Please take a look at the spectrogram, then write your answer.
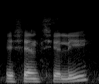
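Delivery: "essentially" opening on an ay sound, ay-SEN-shuh-lee; starting with "e". Shown as a demonstration. Teacher showing learners the other variant, "essentially" begun with an ए sound. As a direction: say "essentially" with ए as the first vowel. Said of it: "ज़्यादातर लोग ए ही बोलते हैं".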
